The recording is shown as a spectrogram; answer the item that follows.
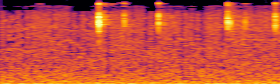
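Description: Three faint keystrokes on a computer keyboard, each a short click, about half a second apart, as text is typed into a spreadsheet cell.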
